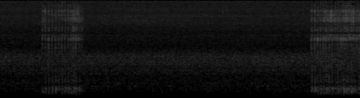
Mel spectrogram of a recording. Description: Zeus snoring his a$$ off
